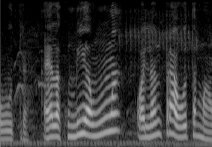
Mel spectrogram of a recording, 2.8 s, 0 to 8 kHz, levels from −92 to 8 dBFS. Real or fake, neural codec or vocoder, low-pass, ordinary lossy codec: real; none; none; none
